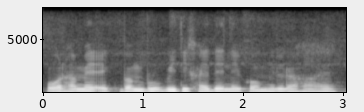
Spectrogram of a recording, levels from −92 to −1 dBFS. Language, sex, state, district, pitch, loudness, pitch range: Hindi, male, Arunachal Pradesh, Papum Pare, 120 Hz, -15 LUFS, 115-125 Hz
